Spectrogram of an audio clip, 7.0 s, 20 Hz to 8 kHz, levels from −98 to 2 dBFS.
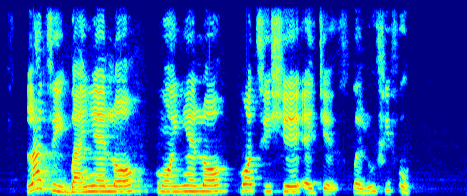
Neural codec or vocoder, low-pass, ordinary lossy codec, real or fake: none; none; none; real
